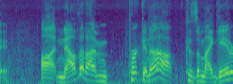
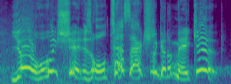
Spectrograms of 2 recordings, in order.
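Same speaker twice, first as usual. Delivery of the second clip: much higher, louder, thrilled; excited disbelief; 13 semitones higher, 3 dB louder than usual. Real, not acted. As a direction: blurt it out amazed. Excited surprise at surviving.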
